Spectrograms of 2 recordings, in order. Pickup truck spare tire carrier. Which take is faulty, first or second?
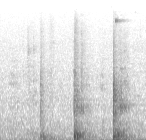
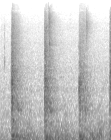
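first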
